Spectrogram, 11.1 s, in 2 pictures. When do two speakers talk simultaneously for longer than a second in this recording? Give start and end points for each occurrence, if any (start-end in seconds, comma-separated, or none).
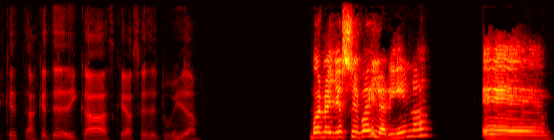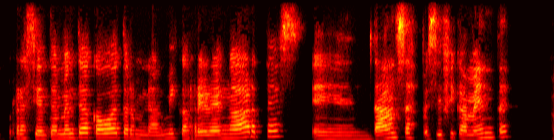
none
